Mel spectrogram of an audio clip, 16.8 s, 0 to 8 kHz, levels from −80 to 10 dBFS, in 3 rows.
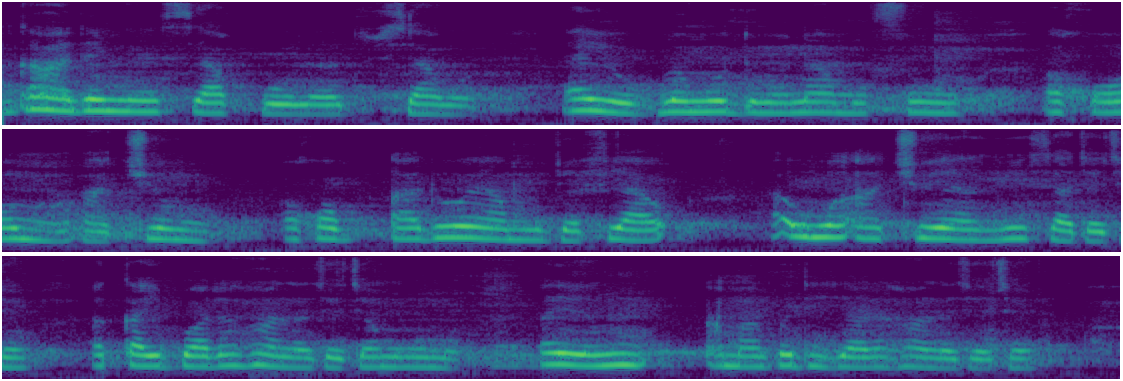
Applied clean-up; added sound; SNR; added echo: none; none; none; none.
